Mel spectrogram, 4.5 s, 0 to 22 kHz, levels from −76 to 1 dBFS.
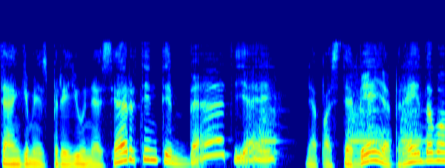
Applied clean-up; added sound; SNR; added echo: neural mask model RNNoise.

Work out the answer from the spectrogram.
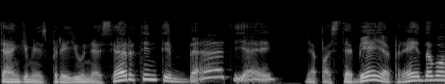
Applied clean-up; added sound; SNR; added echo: neural mask model Resemble Enhance denoiser.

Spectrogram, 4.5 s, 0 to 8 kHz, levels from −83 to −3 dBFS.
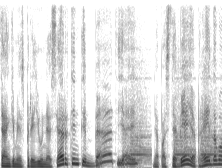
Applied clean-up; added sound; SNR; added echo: none; Piano; 10 dB; none.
